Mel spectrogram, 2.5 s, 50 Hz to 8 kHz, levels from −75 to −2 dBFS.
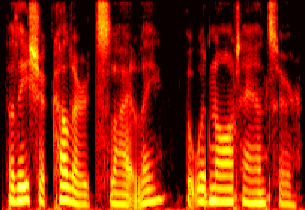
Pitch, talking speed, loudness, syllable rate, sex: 165 Hz, 165 wpm, -18 LUFS, 5.5 syllables/s, female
